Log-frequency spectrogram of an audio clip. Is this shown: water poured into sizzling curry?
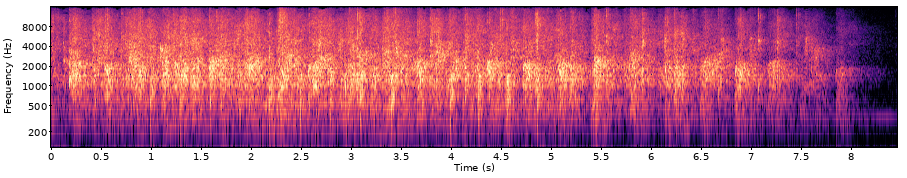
no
